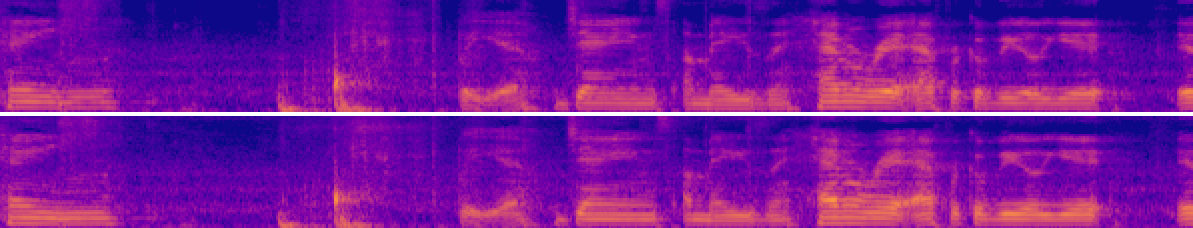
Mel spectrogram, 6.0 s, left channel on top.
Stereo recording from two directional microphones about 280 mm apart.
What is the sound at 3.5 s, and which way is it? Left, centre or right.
Speech, centre.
